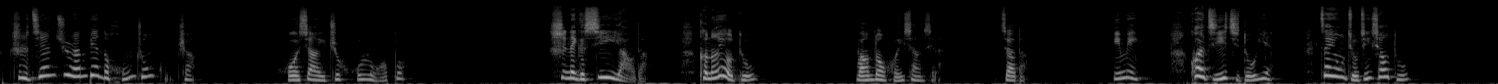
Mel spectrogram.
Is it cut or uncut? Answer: uncut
